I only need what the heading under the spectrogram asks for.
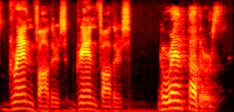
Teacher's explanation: in grandfathers, the D is not pronounced. Okay, so we don't need to pronounce that.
